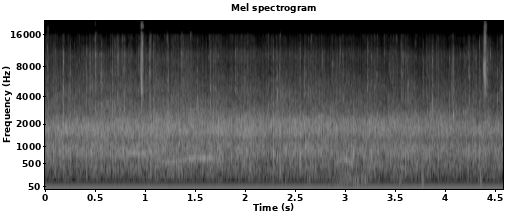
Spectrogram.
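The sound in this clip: Soft, steady clapping from an audience welcomes a speaker at a Christian disability ministry gathering, with a few sharper claps standing out near the start and end.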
